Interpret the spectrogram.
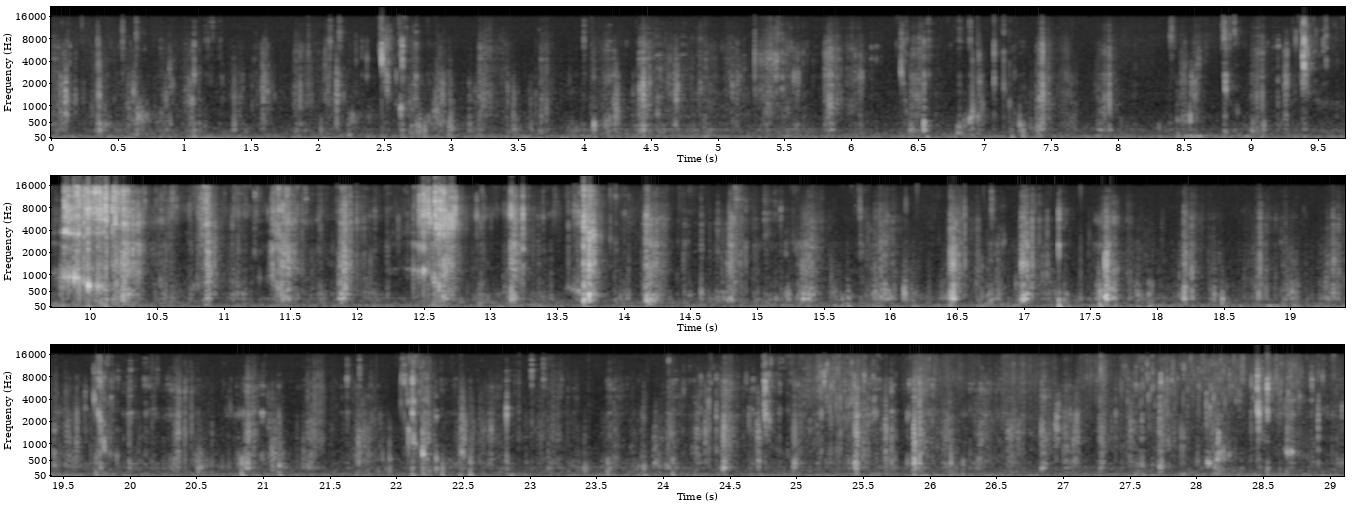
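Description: Close-miked chewing of a mouthful of jjolmyeon, chewy Korean spicy cold noodles with crunchy vegetables: a steady run of wet crunches and bites, loudest about ten to fourteen seconds in.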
